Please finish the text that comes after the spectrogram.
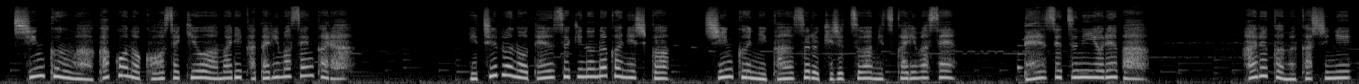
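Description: A woman playing a gentle, earnest young secretary in a Japanese game, courteous and formal in her speech. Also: high voice. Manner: soft-spoken, formal, courteous. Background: music.

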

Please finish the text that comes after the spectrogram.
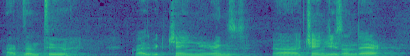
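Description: A young man in a casual vlog, explaining his bike gear in a relaxed, informal way. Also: fairly high pitch, slow pace, long reverb tail. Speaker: vlogger. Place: large indoor bike workshop.

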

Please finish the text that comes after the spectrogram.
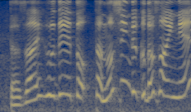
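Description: A woman's voice: extremely high pitch, sing-song, racing, noisy background. A woman playing a cheerful, polite teenage schoolgirl history fan in a radio drama. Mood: bright, polite.

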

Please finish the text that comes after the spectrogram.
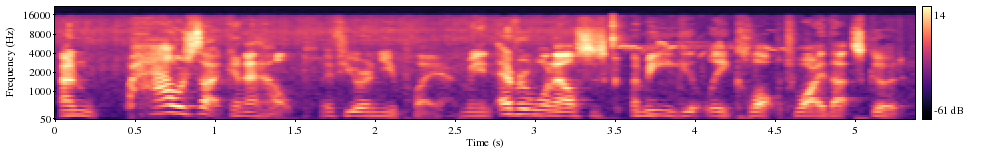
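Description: A deep-voiced man gives lively, joking live commentary on a strategy game from a small room at home. His voice sits a little high for a man. Gunfire and battle sounds from the game run clearly beneath his words. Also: brisk, slight background noise. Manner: excitable, jokey, rising with the action. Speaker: game caster. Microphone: desk microphone. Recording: game sound effects under the voice. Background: game gunfire and ambience.

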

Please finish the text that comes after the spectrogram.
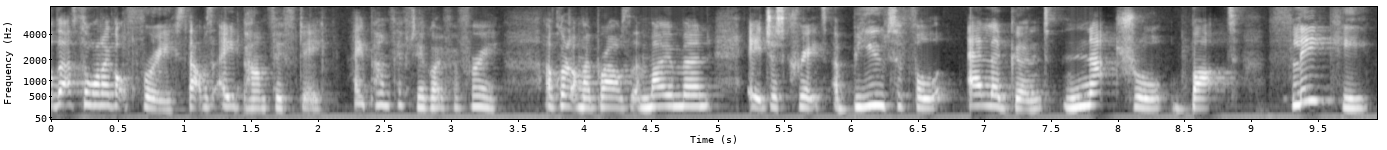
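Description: A young woman, chatting bubbly and gushing in a casual beauty haul vlog, her voice a little worn. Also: a little high. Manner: bubbly, gushing, animated with hands. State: slightly losing her voice. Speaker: beauty vlogger. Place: small indoor room with sofa.

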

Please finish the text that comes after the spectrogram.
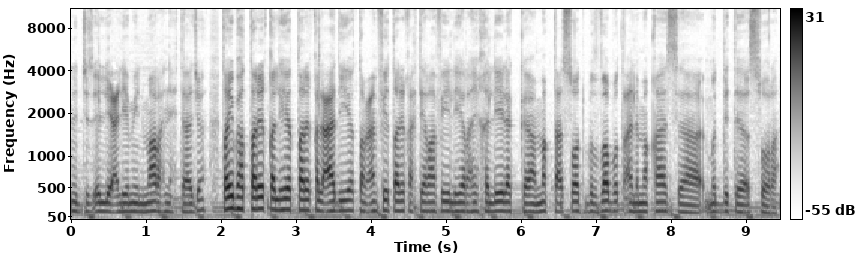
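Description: A man's voice: medium pitch, a little hiss or hum. A man giving a step-by-step screen tutorial, with frequent "aah" fillers. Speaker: video editing tutor. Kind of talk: screen-recorded app tutorial.

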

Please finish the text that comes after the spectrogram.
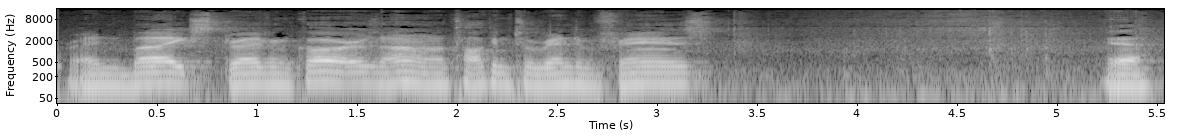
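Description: A young man hosting a casual phone livestream from a dim room at night, reading viewer comments aloud and chatting back in a relaxed way. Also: mid-range voice, measured pace, a little hiss or hum. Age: young adult. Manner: relaxed, chatty, switching between English and Korean. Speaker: livestream host. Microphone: phone held close at arm's length.

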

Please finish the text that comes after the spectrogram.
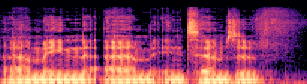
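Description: A man's voice: a bass voice, monotone, slow, no room sound, studio quality. A man speaking as a guest in a casual radio interview, rambling a little and feeling his way through answers in a self-effacing manner. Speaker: interview guest, church musician.

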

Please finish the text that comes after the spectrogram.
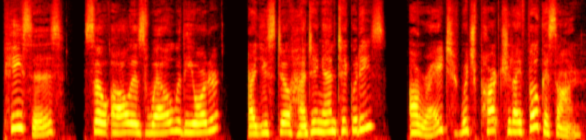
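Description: A woman's voice: a little high, lively intonation, unhurried, a little mellow, dry recording, clean studio sound. A woman playing an inquisitive, lightly wry young female detective in video game dialogue. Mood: curious, friendly. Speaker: video game lead character. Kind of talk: video game dialogue, separate questions and replies.

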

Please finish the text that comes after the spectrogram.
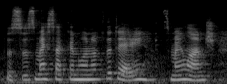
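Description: A woman in her thirties casually showing her meal prep at home, talking in an unhurried way with many fillers. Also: fairly high pitch, fairly even intonation. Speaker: fitness coach vlogger. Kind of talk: casual how-to vlog. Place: home kitchen, indoors. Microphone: camera on the counter. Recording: echoey kitchen with room noise.

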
